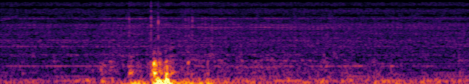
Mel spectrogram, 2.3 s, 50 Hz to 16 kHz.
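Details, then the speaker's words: HP LaserJet P1102w after paper pickup/feed repair: one brief clack at switch-on, then quiet with no grinding or repeated clicking; the earlier noise is gone, normal power-on. "if there is no problem, then see, the sound that was being made earlier is not there now"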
